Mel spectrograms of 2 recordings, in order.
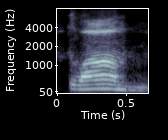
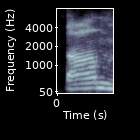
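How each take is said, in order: First: The word has a w sound after t. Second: The word has no w sound after t. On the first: The speaker calls it right. "ওয়ের উচ্চারণটাও করতে হবে" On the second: The speaker calls it wrong. "তাম নয়"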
